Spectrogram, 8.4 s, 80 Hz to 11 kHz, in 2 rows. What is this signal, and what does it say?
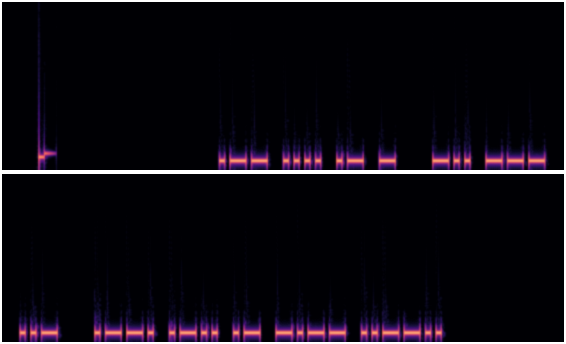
Morse code, heard as a keyed tone, about 30 wpm, 700 Hz. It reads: WHAT DO U PLAY?
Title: Sentences from Top 200 Words and Abbreviations 30wpm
